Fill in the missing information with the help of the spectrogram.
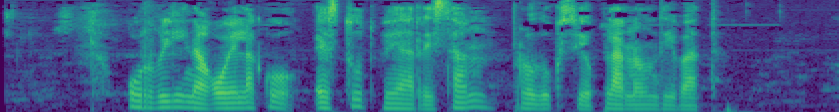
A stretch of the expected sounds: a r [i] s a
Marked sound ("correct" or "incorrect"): correct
